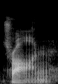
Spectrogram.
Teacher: En este caso, drawn, ¿ok? Sin diptongo.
